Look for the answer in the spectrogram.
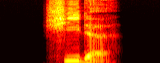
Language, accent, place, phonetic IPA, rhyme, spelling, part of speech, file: German, Germany, Berlin, [ˈʃiːdə], -iːdə, schiede, verb, De-schiede.ogg
- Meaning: first/third-person singular subjunctive II of scheiden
